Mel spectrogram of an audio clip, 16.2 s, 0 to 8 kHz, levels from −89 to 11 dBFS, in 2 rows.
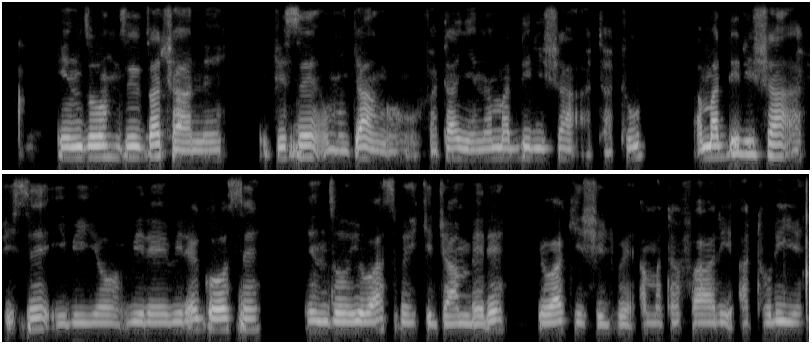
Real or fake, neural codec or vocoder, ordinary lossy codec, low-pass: real; none; Opus, 24 kbps; 7.2 kHz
